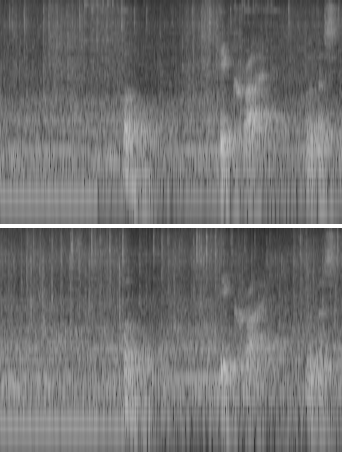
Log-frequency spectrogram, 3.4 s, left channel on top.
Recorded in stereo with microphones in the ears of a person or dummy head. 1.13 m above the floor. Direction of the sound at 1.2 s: 55° left (ahead or behind).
